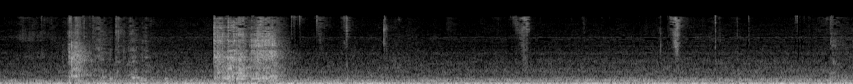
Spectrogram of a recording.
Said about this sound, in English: So I just crush the garlic, take the skin off by just pressing it against the back of a knife.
